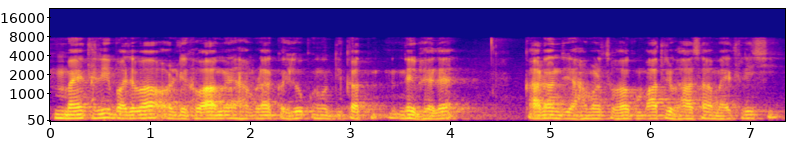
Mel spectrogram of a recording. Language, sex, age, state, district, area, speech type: Maithili, male, 60+, Bihar, Madhubani, rural, spontaneous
